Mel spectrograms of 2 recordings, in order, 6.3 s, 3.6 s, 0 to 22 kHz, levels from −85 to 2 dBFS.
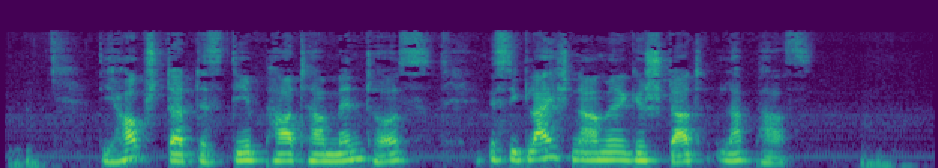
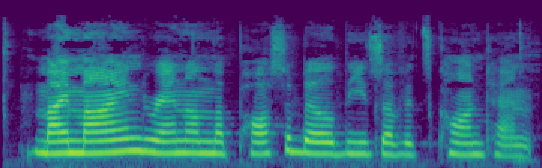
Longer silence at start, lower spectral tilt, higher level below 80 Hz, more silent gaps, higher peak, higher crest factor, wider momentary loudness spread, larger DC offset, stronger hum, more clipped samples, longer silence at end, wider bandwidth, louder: about the same, 0.1 s vs 0.2 s; first, -5.5 dB/octave vs -2.5 dB/octave; first, -48 dBFS vs -60 dBFS; neither; about the same, -2 dBFS vs 0 dBFS; about the same, 18 dB vs 16 dB; first, 19 LU vs 11 LU; neither; neither; neither; first, 0.3 s vs 0.1 s; second, 11.5 kHz vs 14.5 kHz; second, -20 LUFS vs -17 LUFS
